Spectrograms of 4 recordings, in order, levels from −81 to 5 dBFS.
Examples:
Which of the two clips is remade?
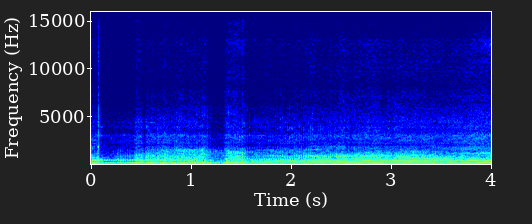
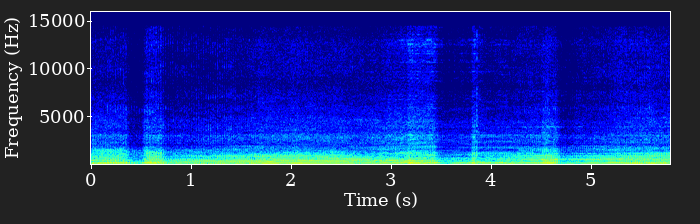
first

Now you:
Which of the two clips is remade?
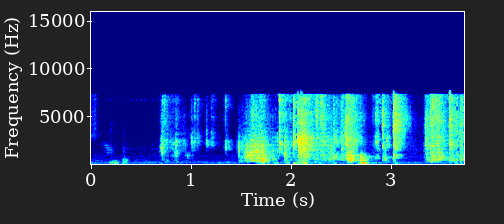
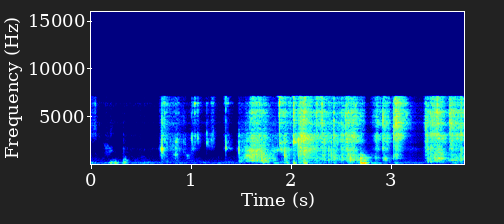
second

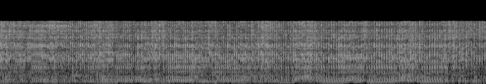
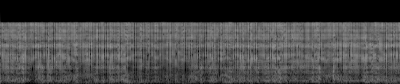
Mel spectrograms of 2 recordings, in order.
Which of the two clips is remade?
second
